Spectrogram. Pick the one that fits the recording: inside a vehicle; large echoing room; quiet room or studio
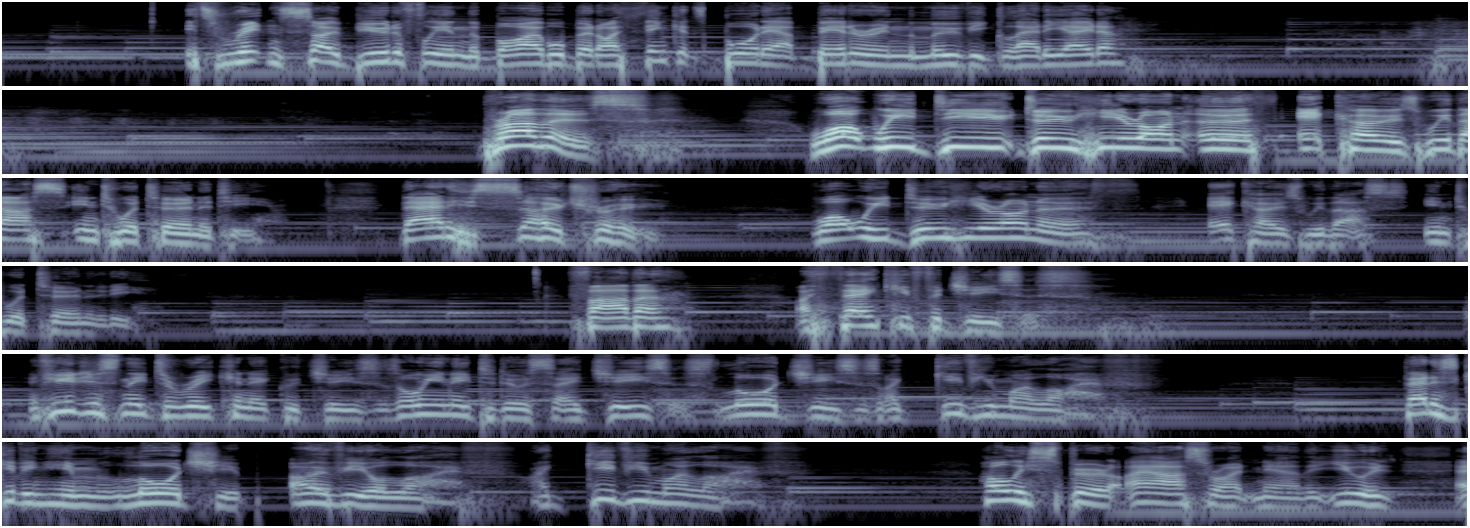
large echoing room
